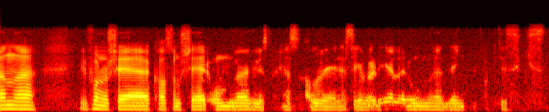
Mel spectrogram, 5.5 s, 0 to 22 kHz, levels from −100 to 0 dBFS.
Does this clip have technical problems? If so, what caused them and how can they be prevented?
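Yes. The speech dips repeatedly at 2.07–2.36, 2.52–3.36, 3.65–4.27 and 4.49–4.91 s, by roughly 10 to 25 dB, the deepest near the end. This pattern is likely speech suppressed in double talk: the echo canceller mistook overlapping far-end audio for echo and attenuated the talker. Prevention: use headsets or better acoustic isolation, and tune the canceller's double-talk detection.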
